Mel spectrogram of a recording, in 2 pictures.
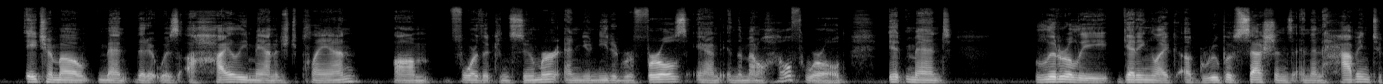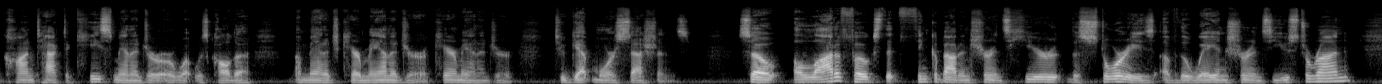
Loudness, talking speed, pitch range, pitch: -22 LUFS, 165 wpm, 95-115 Hz, 100 Hz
